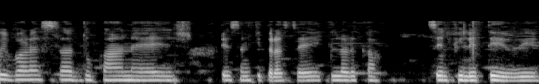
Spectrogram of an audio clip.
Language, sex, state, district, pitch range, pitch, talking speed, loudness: Hindi, female, Uttar Pradesh, Ghazipur, 190-200 Hz, 195 Hz, 165 wpm, -17 LUFS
